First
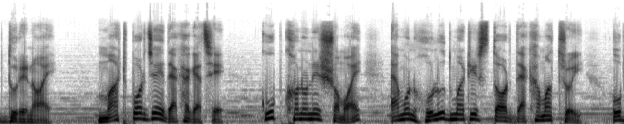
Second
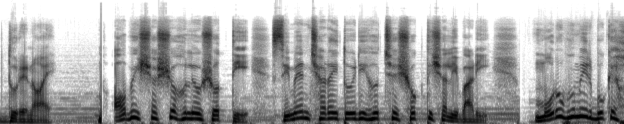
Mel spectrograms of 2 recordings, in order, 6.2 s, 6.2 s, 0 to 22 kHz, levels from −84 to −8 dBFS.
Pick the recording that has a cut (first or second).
second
